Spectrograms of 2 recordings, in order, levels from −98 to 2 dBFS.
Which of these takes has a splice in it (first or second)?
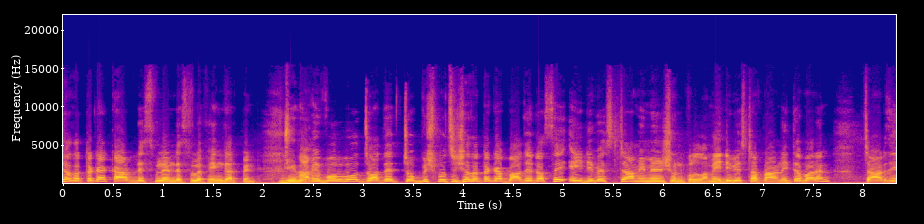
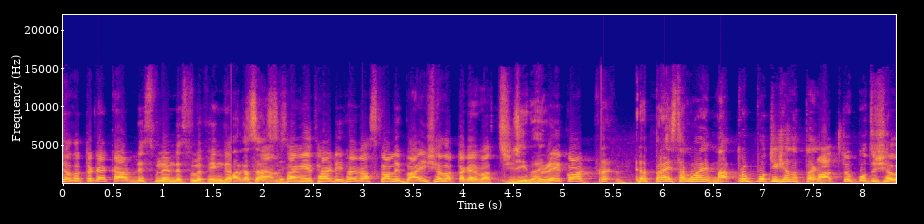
second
